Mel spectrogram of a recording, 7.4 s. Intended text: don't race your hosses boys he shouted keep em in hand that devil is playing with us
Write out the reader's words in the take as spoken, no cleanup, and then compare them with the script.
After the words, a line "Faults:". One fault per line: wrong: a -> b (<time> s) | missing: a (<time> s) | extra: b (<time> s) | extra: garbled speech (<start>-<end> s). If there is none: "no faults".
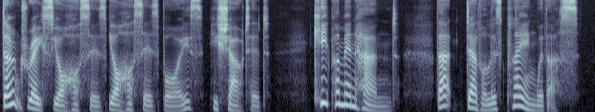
don't race your hosses your hosses boys he shouted keep em in hand that devil is playing with us
Faults:
extra: your hosses (1.4 s)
